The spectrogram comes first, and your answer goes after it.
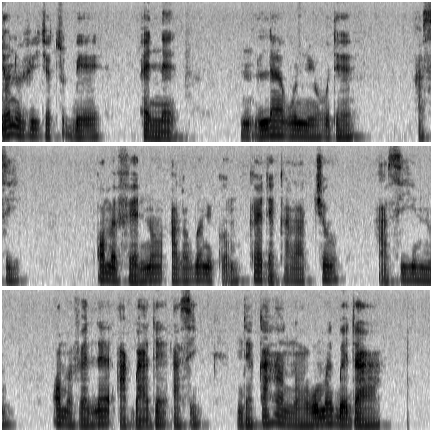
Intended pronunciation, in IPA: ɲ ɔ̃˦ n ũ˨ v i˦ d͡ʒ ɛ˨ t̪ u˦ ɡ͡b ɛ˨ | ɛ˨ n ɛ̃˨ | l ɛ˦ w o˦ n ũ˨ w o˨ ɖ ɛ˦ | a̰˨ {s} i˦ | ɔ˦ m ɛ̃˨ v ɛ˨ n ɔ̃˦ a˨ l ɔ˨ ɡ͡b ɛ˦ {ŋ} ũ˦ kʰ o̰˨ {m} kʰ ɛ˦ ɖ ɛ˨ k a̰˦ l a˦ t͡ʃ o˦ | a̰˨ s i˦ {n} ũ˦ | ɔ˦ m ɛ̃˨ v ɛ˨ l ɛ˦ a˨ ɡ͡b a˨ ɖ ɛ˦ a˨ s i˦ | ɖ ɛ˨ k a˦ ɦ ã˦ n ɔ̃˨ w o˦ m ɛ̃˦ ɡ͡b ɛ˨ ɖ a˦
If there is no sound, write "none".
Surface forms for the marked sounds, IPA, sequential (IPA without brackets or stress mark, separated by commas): s, n, m, n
